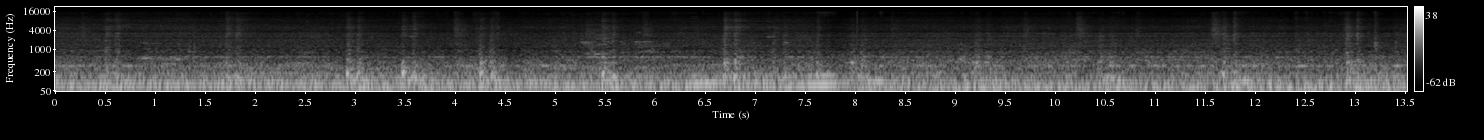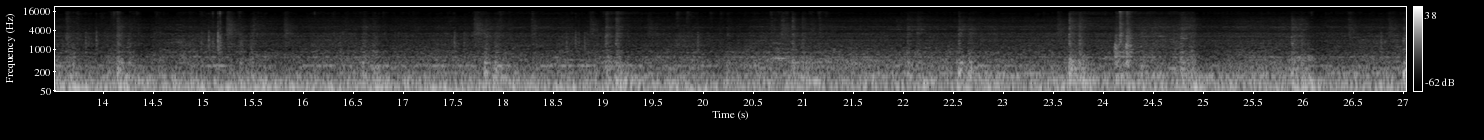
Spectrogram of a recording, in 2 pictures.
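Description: Inside a KiHa 47 diesel railcar running along the line: a steady low rumble of engine and wheels, with scattered clicks from the track.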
